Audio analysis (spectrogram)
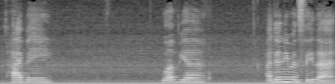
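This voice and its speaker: Audible room echo around a woman's very slow delivery. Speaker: beauty and lifestyle vlogger. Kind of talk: casual chat. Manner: conversational, rambling with fillers.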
